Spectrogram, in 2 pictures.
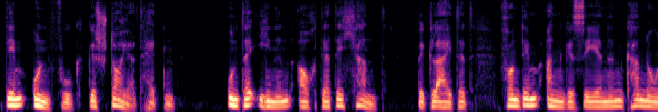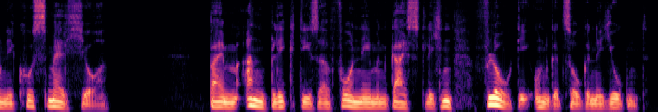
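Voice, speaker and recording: A man calmly narrating a radio story. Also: deep voice, no room sound, studio quality. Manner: calm, even storytelling.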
